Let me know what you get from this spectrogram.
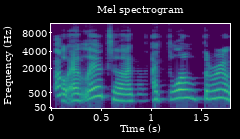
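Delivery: light up lightly at a familiar place name; mock eager recognition. A well-traveled stranger hearing I'm from Atlanta, mock eager recognition.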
